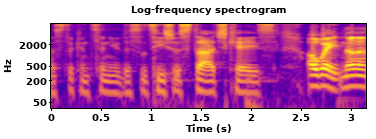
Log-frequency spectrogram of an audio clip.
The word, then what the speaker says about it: Stauch: no no no okay somebody in the comments had told me they losing their mind because I'm saying this lady's name wrong it's latisa Stout I think that's how you say it Stout it's a weird ass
